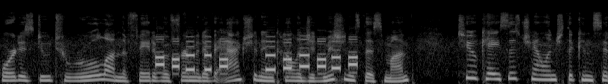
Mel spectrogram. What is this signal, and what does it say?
DTMF, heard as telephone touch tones, dialled by hand, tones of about 90 ms, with speech in English. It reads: 07337 349750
